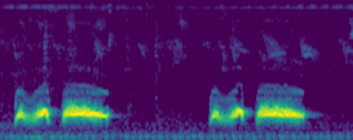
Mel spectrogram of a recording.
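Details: Breeding-mood spotted dove from Java, a frequent singer, repeats its soft, hollow phrase twice. A brief warbling coo is followed by a drawn-out even coo, with a quiet pause between the phrases.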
